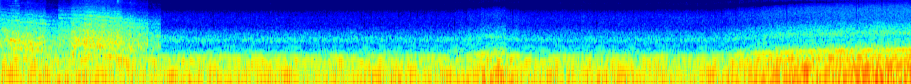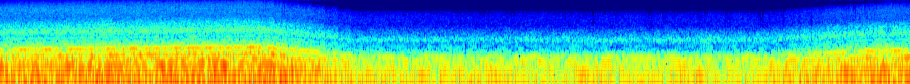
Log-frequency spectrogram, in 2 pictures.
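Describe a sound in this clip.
A car engine hums steadily, revving up and winding down as the car speeds up and slows.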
